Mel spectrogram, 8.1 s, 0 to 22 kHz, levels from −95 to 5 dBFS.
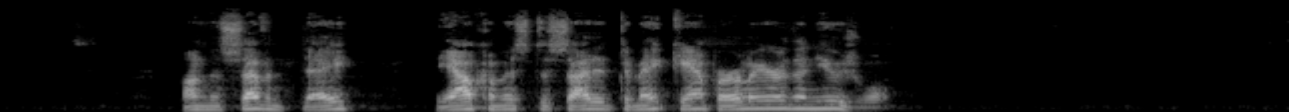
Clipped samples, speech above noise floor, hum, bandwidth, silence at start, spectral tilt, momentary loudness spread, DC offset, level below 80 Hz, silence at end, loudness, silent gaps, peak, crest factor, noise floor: under 0.1%; over 56 dB; none; 15 kHz; 1.15 s; -4 dB/octave; 13 LU; under 0.1%; -74 dBFS; 2.55 s; -34 LUFS; none; -14 dBFS; 22 dB; under -90 dBFS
